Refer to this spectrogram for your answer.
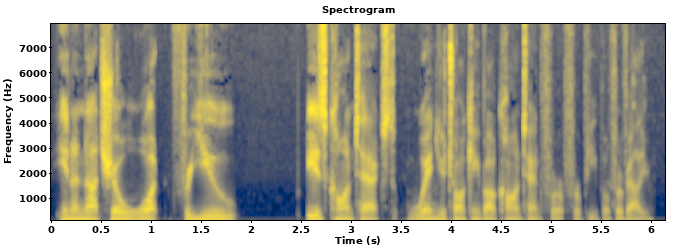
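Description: A man's voice: medium pitch, level tone, normal speed, gravelly, darkish tone, dry recording, clean studio sound. A man hosting a podcast interview, talking casually with a few hesitations. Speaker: podcast host.

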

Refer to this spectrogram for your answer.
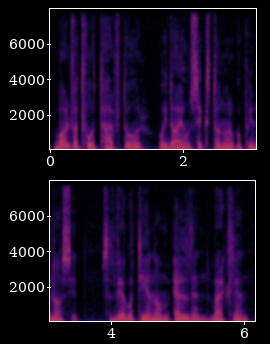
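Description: A man in his forties with a fairly low voice tells a personal story in a casual, heartfelt way, full of everyday filler words and quoted exchanges. He is recorded close and dry, with no room sound. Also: dry recording. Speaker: guest.

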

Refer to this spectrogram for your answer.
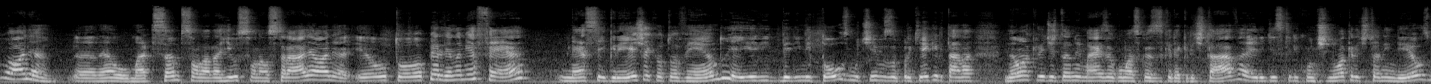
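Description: A man co-hosting a casual talk show, telling examples in an animated, indignant way. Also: high voice, a little hiss or hum. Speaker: podcast co-host. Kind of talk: casual conversation.

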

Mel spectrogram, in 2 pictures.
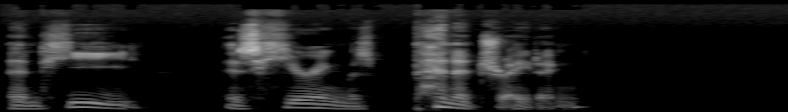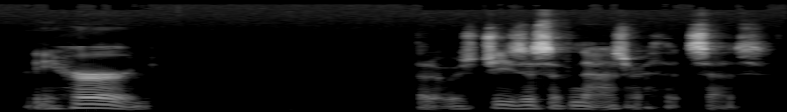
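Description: A man preaching a sermon, swinging from hushed, slow lines to loud, rousing ones and asking the listeners rhetorical questions. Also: sits low, lively intonation, creaky, breathy edge.

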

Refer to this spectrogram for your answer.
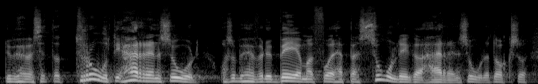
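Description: A man's voice: mid-range voice, lively intonation, slightly rough. A man preaching a sermon in an earnest way, often asking rhetorical questions and reading scripture aloud with emphasis.

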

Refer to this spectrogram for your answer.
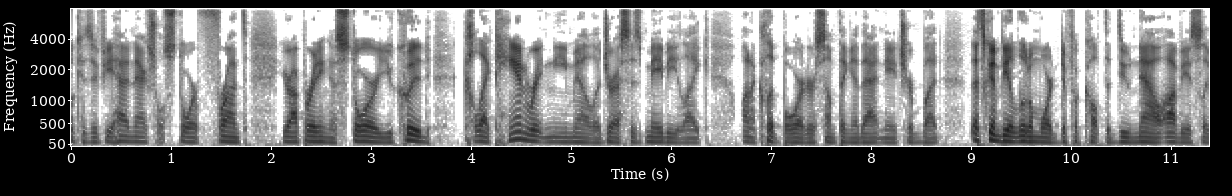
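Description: A low-pitched man speaks in a relaxed, conversational monologue, circling back and correcting himself as he goes. The sound is dry and close, with no room echo. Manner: rambling, conversational, frequent self-corrections. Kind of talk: casual advice monologue.

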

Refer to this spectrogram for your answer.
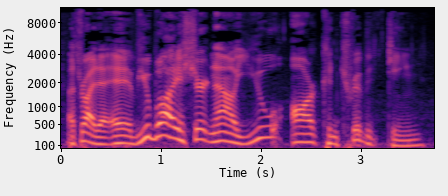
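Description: A man's voice: fairly high pitch, very animated, normal speed, no echo. A man co-hosting a radio show, joking and rambling with lots of fillers in casual banter. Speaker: radio co-host.

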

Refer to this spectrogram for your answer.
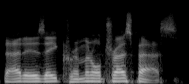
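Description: A man's voice: mid-range voice, steady tone, moderate pace, mellow, dry recording, studio quality. A man chatting casually and explaining things in an informal, agreeable way. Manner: agreeable, informal, interjects short affirmations.

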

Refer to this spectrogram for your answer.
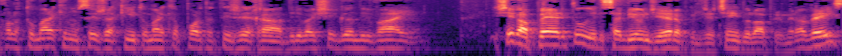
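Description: A rabbi teaching a Torah lesson with stories, lively, swinging between loud emphasis and soft asides, and acting out the dialogue. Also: male voice, medium pitch. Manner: acts out dialogue in his stories.

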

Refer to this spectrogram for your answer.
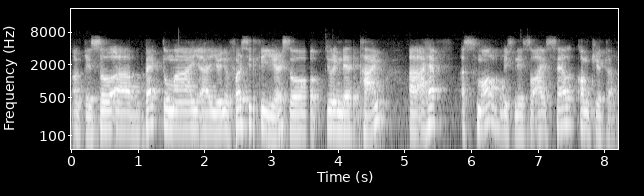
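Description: Male interview guest, Indonesian accent, careful halting delivery, roomy muffled audio. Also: mid-range voice. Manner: careful, halting speech with "uh" fillers. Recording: roomy, dull remote line.

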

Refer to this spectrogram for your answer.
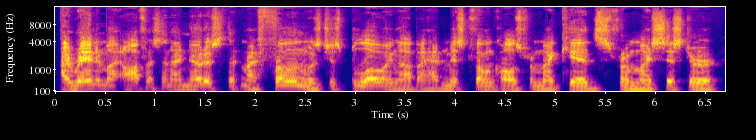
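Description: A man's voice: mid-range voice, flat delivery, normal speed, low-quality recording. A middle-aged man, a guest in an interview, telling a personal story in a reflective, emotional way with frequent restarts. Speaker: podcast guest. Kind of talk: interview conversation.

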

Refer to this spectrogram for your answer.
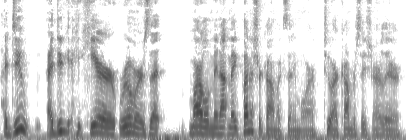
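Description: A man's voice: medium pitch, brisk. A man hosting a podcast, chatting casually and opinionatedly about comics news. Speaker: podcast host. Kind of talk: casual chat.

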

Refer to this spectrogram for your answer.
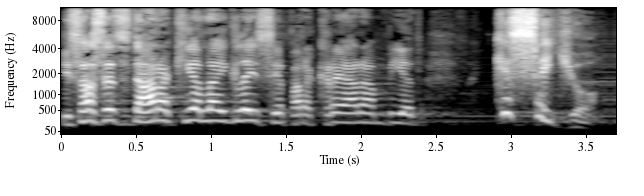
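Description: A man preaching a sermon, telling a story with animation and then speaking in a hushed, earnest tone. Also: high-pitched, moderate pace, soft background music. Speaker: pastor. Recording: long reverb of a church hall.

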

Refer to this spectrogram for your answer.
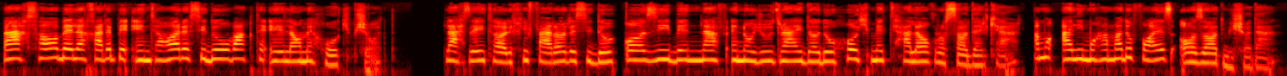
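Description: A woman's voice: fairly high pitch, dry recording. Woman narrating a story, dry close sound. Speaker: podcast narrator.

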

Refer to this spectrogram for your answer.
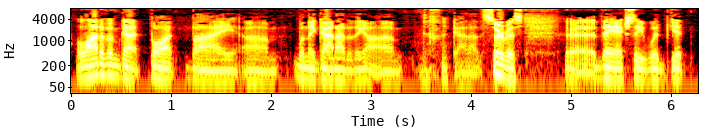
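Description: A man's voice: low voice, moderate pace, vocal fry, a bit bright, dry recording. A man co-hosting a podcast, rambling casually about old trucks with lots of fillers. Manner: rambling, filler-heavy, laughs often. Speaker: podcast co-host. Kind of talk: casual car chat.

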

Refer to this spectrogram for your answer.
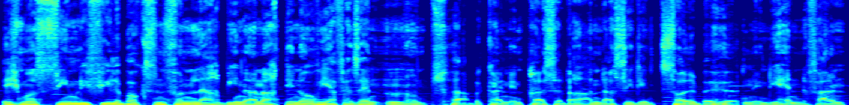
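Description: A man voicing a relaxed, menacing gangster boss in a storybook reading, drawling slowly and sounding self-satisfied. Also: a bass voice, faint music behind. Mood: smug. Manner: slow, drawn out and self-satisfied.

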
